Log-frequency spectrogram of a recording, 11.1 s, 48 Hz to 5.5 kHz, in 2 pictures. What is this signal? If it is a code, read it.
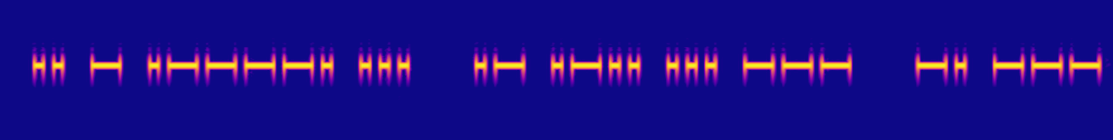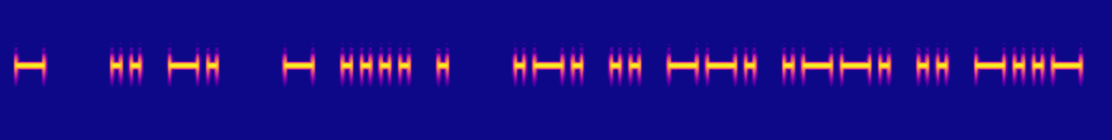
Morse code, heard as a keyed tone, about 25 wpm, 600 Hz. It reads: IT'S ALSO NOT IN THE RIGPIX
